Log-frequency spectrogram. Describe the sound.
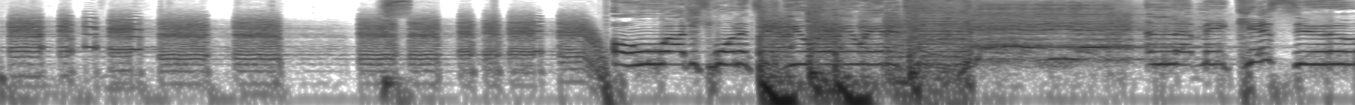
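An upbeat pop song plays over a broadcast, a lead voice singing over punchy, bright backing that swells and gets louder midway, filling the whole stretch without pause.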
